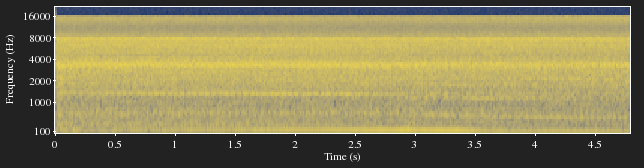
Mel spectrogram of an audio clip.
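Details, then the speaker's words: Toyota that would not start, fuel system checked: engine catches with a steady low hum that swells then sags and fades as it dies; a vacuum leak is causing the stall. "ah Ayon Kaya namamatay may vacum lake ito"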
